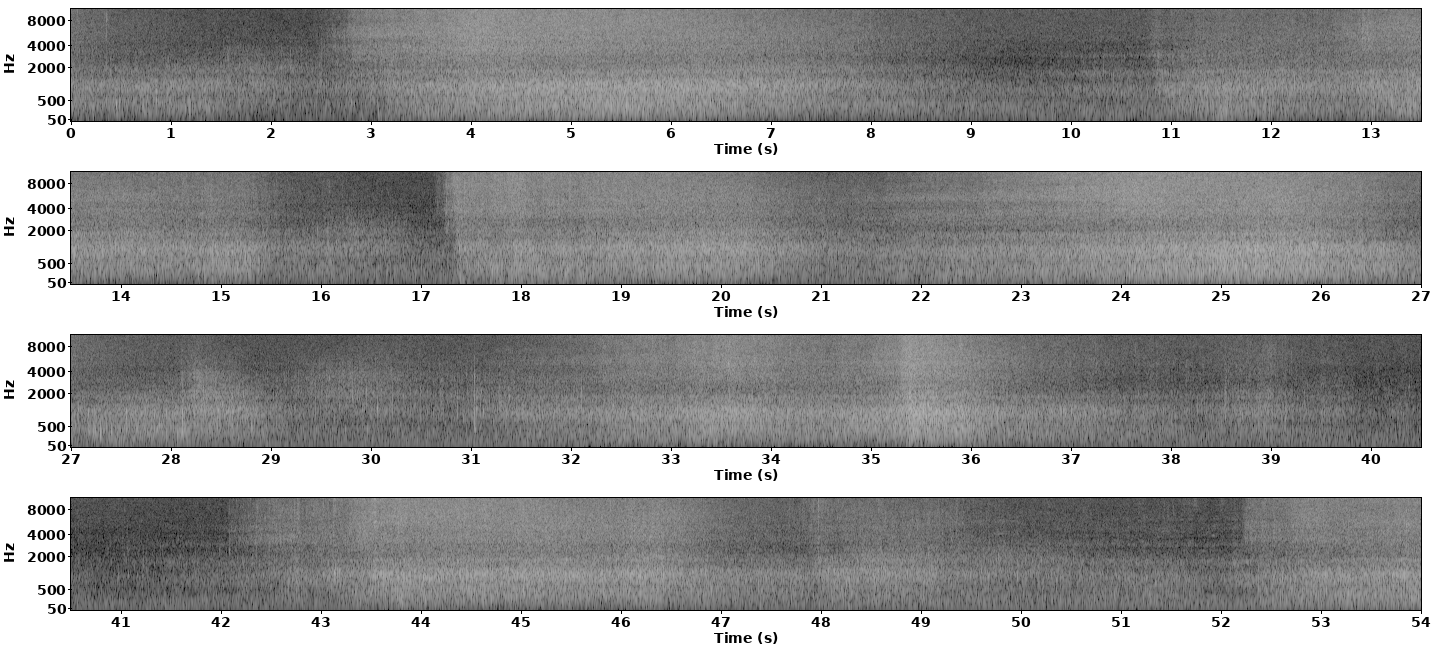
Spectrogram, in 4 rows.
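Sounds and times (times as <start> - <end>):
sea waves breaking ashore: 17.1 - 54.0.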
